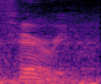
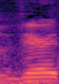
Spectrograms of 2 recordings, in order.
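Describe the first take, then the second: First: The word begins with an F sound. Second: The word begins with a V sound. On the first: The speaker calls it wrong. "they pronounce it as F" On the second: The speaker calls it right.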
